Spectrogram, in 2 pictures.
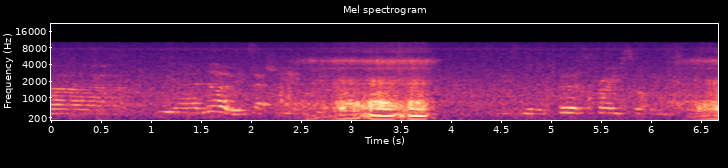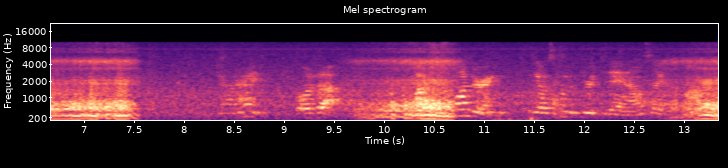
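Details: Three loud, rough inhaled snores from a sleeping adult man at a steady pace of about 16 breaths a minute.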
